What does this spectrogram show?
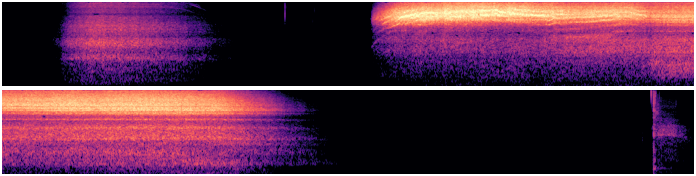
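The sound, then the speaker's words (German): A breath drawn in, then a long, steady hissing exhale through lips shaped into an S, lasting about five seconds, fairly loud, with no talking, done as a relaxation breathing exercise. “Du musst dafür beim Ausatmen einfach mit den Lippen ein F oder ein S formen.”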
